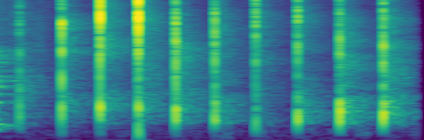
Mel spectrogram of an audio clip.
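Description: Quick, even hand claps, about five a second, used to call a dog to come.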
